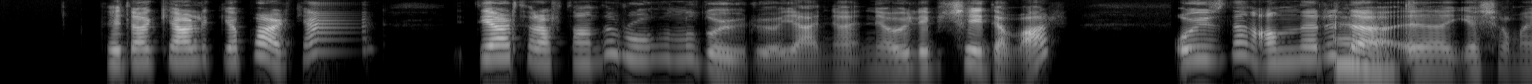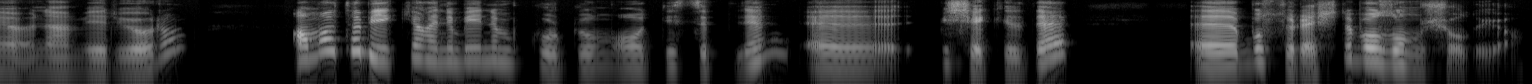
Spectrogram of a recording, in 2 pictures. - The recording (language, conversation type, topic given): Turkish, advice, Uzaktaki partnerinizle ilişkinizi sürdürmekte en çok hangi zorlukları yaşıyorsunuz?
- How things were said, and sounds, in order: distorted speech; static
